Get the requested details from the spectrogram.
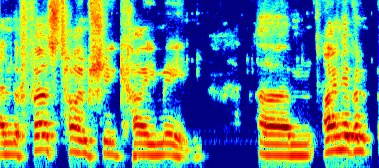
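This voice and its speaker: The speaker talks at a fairly slow pace with a British accent. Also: man. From UK. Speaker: psychic medium, author, radio host. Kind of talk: interview answer.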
